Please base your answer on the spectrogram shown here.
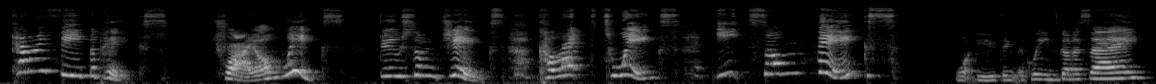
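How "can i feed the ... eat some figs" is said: put-on much higher, eager little girl's ask; high hopeful princess voice; pleading girl. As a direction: beg like an excited child. Princess listing wishes.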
